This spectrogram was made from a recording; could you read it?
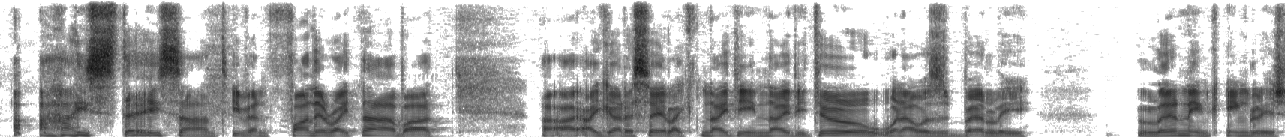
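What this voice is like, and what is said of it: Polish accent. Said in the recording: “with my accent he barely understand me ... you had a Polish accent”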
